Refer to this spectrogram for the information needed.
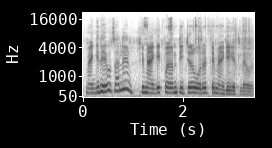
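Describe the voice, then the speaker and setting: A woman's voice: a little high, sing-song, normal speed, heavy background noise. A young mother chatting casually at home with her little daughter, patient and playful, coaxing her along. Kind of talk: casual home chat with a small child.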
